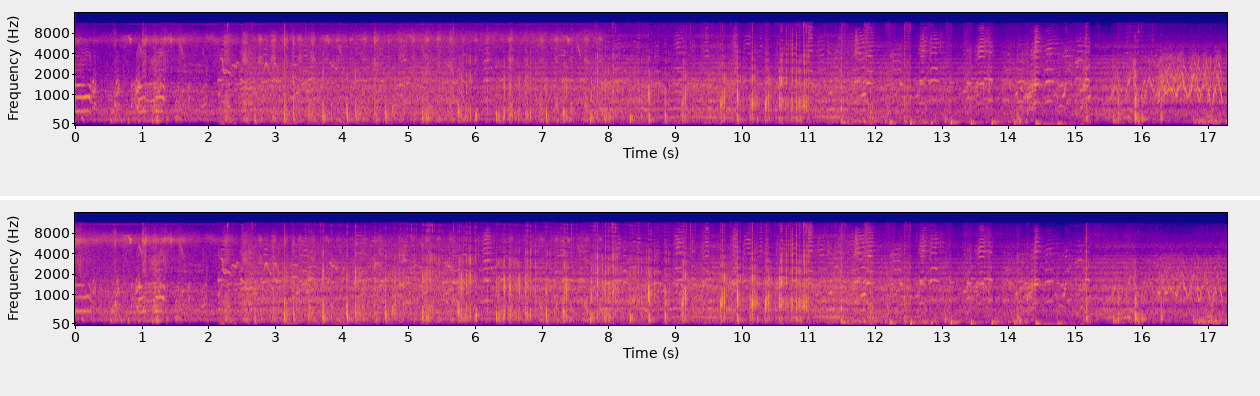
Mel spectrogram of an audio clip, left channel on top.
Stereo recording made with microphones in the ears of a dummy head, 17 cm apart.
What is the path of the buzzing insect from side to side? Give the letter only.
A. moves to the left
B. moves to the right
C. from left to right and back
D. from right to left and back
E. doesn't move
D.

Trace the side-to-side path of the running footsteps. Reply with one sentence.
You can hear the running footsteps travel towards the left.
